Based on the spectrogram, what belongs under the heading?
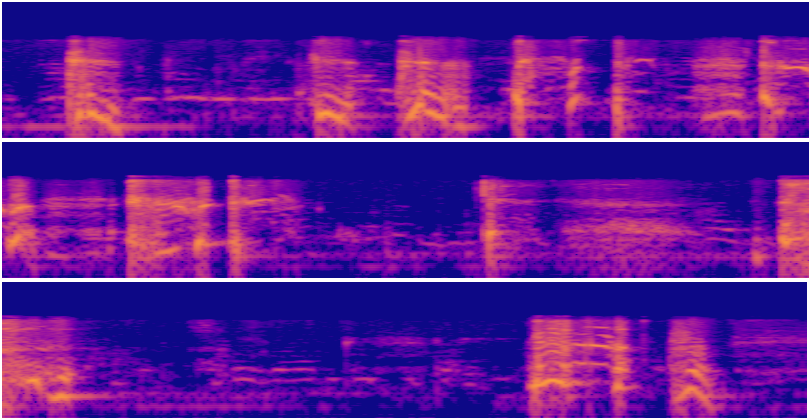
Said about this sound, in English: Excuse me, see, I just had to cough.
